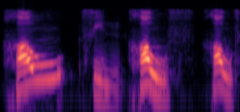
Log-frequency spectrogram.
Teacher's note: هذه الواو تسمى واو لين لأنها ساكنة وقبلها مفتوح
